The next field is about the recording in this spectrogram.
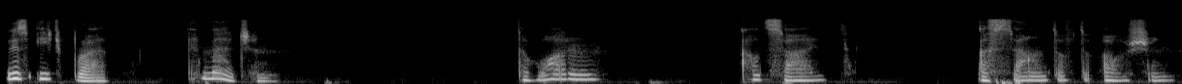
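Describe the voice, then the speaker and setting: A woman leading a guided sleep meditation in a soft, soothing, gentle voice that often drops to a breathy near-whisper. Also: mid-range voice, no echo. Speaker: hypnotherapist guide.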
